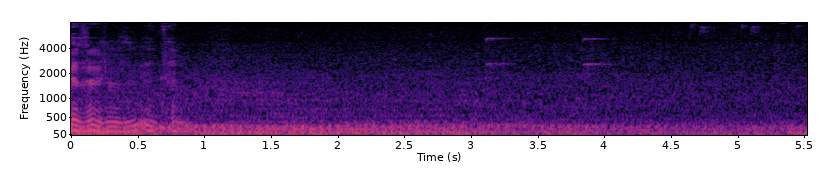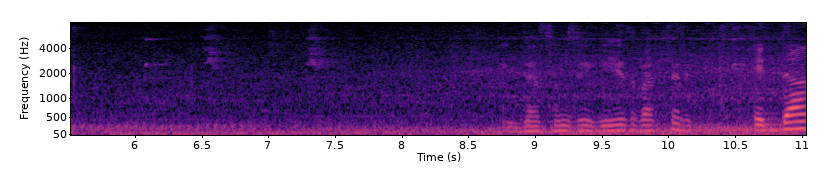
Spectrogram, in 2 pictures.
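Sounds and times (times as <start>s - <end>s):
low steady rumble: 0.0s - 11.0s
small bird chirps: 3.1s - 7.6s.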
